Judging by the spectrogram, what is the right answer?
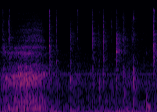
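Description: Rapid, uneven keystrokes clatter on a computer keyboard in a quiet room, a steady run of close, light clicks with no voices.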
